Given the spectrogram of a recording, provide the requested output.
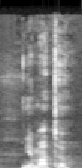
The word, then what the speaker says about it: Yamato: Dante sensed in Nero the same connection to Sparta's power, and so entrusted Yamato to the youth before leaving Fortuna.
